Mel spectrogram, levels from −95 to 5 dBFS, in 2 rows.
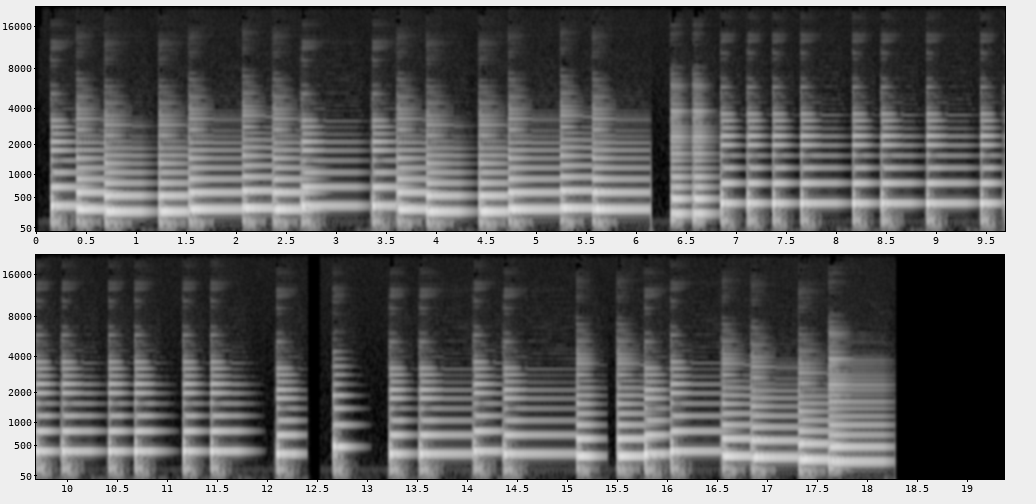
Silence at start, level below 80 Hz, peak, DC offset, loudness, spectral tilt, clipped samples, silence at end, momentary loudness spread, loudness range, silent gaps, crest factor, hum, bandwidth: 0.15 s; -48 dBFS; 0 dBFS; under 0.1%; -16 LUFS; -6 dB/octave; under 0.1%; 1.1 s; 8 LU; 4 LU; 12.42-12.51 s; 16 dB; none; 14 kHz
